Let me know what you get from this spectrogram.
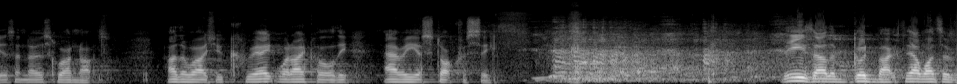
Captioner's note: laughter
